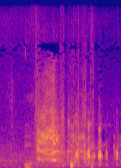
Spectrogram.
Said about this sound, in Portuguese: Galinhas.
